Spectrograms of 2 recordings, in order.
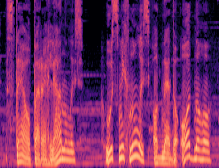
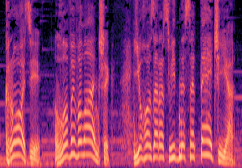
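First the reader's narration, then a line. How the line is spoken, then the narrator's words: Anxious shout. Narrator (Ukrainian): переживаючи крикнув Сід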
